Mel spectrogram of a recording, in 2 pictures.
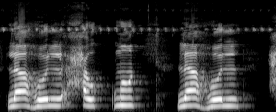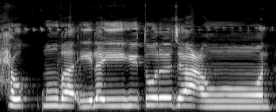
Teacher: لہ الحکم، پہلا ہا بھاری ہے، دوسرا باریک ہے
